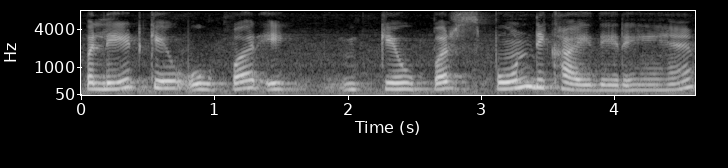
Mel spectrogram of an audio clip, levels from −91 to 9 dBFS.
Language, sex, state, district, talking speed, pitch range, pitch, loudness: Hindi, female, Punjab, Pathankot, 145 wpm, 210-245 Hz, 225 Hz, -16 LUFS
